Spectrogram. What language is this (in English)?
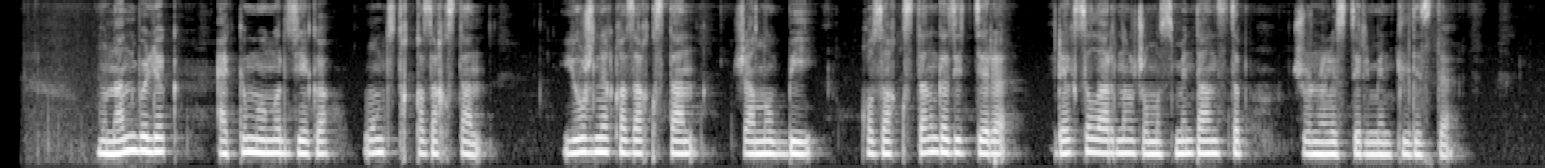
Kazakh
